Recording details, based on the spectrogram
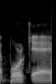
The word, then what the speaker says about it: Bourget: Yeah, Bourget. – Like Gerald. Bourget. – Listen, man. I'm not French, man. – It's just like Gerald.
